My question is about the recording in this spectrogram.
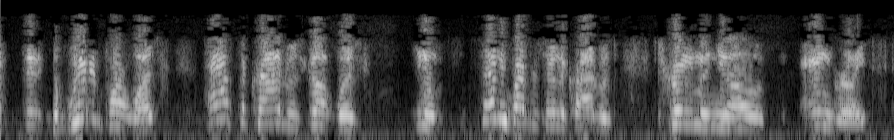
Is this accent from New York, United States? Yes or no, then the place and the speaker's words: no; Kansas, United States; I grew up in Kansas where … was always live at live TV.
